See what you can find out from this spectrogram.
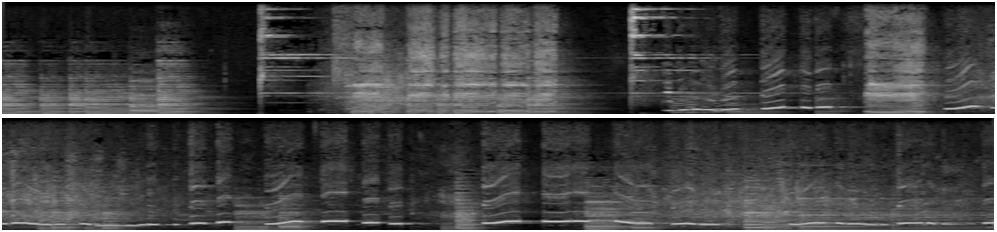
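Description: A buzzy kazoo and a sliding swanee whistle play a jaunty tune together, the whistle gliding up and down in swoops over the kazoo's rasping melody and a backing accompaniment.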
